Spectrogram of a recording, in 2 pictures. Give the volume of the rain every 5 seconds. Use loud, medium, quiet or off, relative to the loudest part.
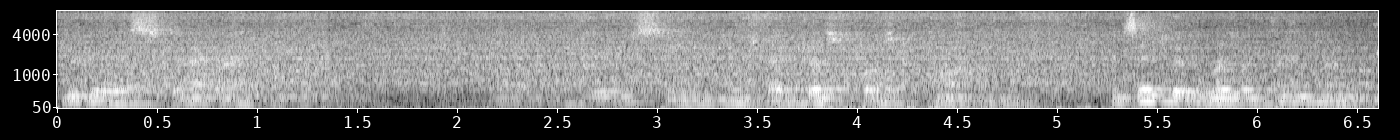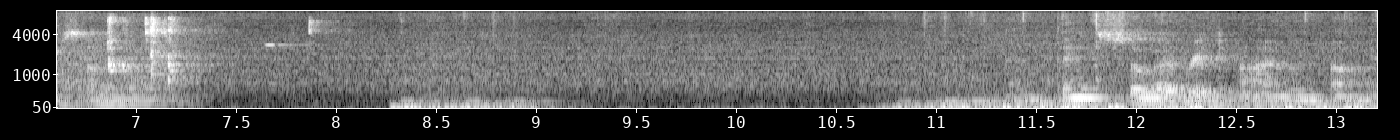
loud, medium, quiet.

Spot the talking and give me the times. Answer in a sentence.
The talking can be heard from 0.0 to 7.0 s and from 11.2 to 13.1 s.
